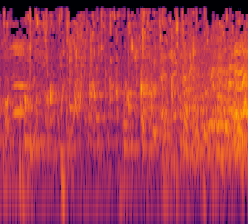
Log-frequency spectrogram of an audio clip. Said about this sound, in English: Oh, Lord, you're a fine gurgler, no mistake.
